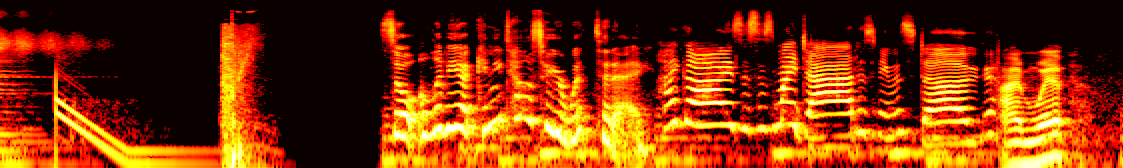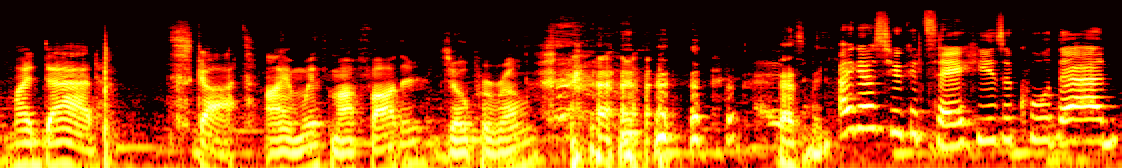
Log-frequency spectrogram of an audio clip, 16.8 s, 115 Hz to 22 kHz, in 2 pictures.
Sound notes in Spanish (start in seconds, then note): 12.5 riendo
